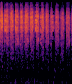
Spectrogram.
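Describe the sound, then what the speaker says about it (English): Sandpaper scrubs rapidly back and forth over a tough metal edge on a model kit, a close, rhythmic series of about a dozen even rasping strokes with a brief pause near the end. "let's give that some sanding"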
